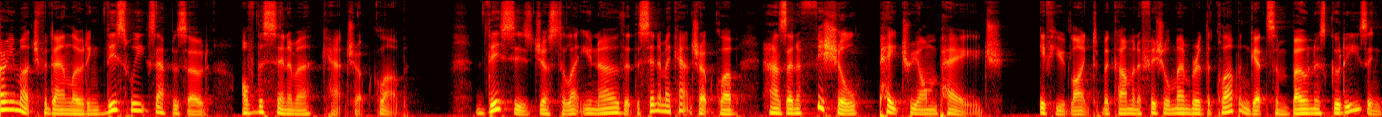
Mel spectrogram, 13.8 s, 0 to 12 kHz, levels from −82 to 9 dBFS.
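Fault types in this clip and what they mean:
No technical fault can be heard anywhere in the recording. There is nothing here to list.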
